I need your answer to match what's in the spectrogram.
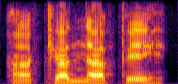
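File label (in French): "canape", French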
